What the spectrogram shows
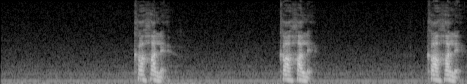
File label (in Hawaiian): Ka Hale, hawaiian pronunciation; hawaiian pronunciation guide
